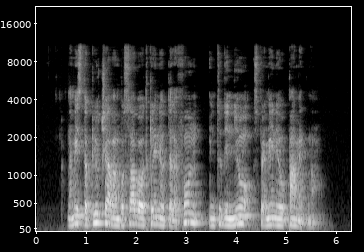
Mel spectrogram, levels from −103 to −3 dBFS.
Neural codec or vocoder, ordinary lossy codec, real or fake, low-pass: none; none; real; 10.8 kHz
